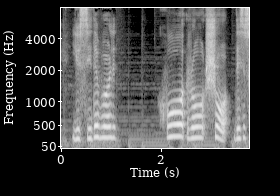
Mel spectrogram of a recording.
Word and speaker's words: хорошо: Хорошо. Хорошо. See, when vowels are unstressed, they change a little bit. When a vowel isn't stressed, it changes its sound. It's called vowel reduction.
